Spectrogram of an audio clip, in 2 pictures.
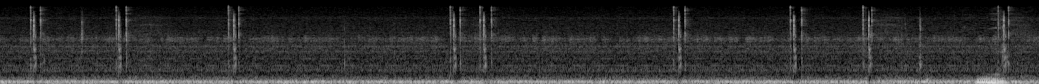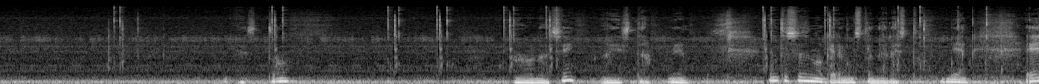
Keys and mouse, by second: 11.6 right click, 13.1 click, 18.4 click, 19.4 alt+right click, 20.0 alt+middle click.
